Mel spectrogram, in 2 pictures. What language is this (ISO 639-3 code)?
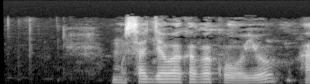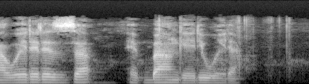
lug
